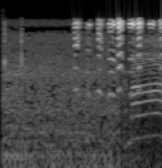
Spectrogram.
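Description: A rapid run of short, high-pitched squeaks, about eight a second, then one longer squeak that rises slightly and falls in pitch as it dies away.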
